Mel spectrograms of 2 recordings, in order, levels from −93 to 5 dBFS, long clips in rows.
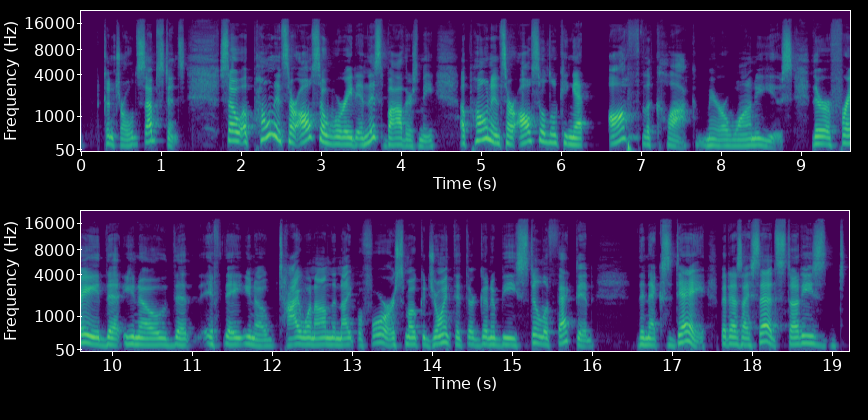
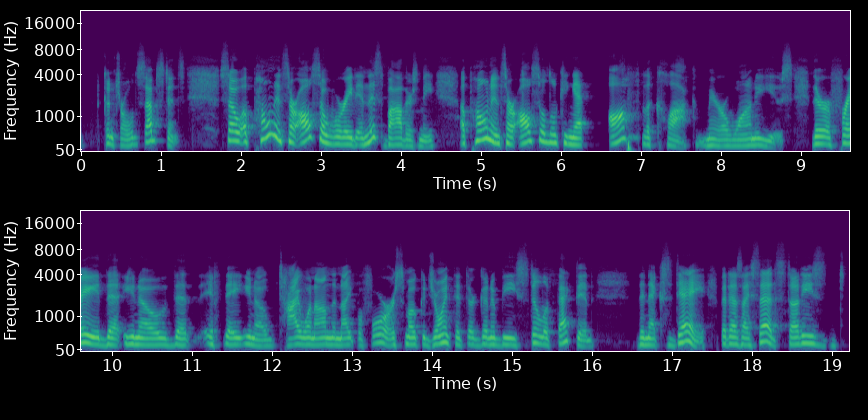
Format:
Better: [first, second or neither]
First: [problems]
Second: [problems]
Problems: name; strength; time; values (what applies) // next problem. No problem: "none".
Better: first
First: none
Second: muffled; slightly; fading above 4 kHz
